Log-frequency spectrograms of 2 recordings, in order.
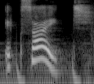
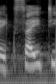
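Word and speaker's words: excite: strong উশ অর ওয়ান্টশি Hodge desire to travel এব্রড তার বিদেশ ভ্রমণের ইচ্ছে আছে ই এক্স সি আইটি এক্সাইট দেখো এখানেও ই উচ্চারণ হবে না আমরা এক্সাইটি বলছি না এক্সাইট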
